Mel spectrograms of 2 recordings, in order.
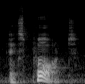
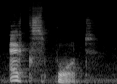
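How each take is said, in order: First: The stress is on the second syllable. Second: The stress is on the first syllable. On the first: The word is used as a verb. "We are using this word now as a verb" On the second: The word is used as a noun. "we are using that word as a noun"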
